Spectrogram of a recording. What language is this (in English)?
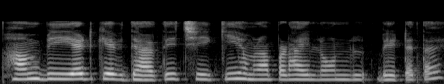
Maithili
